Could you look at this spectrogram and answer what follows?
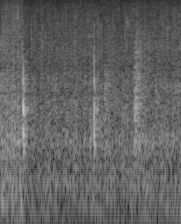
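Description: Bulgogi beef sizzles in a frying pan while carrots are tossed in, giving a steady crackle with three soft, brief scrapes or drops spaced through the short stretch; no one talks.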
